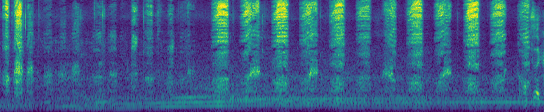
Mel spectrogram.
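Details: A mad duck unable to quack, hissing as it chases the person filming: rhythmic, harsh, breathy rasps about twice a second, over a low droning hum.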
